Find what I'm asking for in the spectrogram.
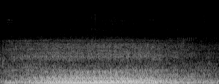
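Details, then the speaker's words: Cold engine on IDF carburetors, rich-smelling, after testing to remove hesitation, shifted into reverse: it revs up smoothly and falls back with no stumble, pop or hesitation. Clean throttle response. "ठीक है तो जैसे मुझे reverse में डालने दें engine ठंडा है ठीक है भयानक कोई हिचकिचाहट नहीं कुछ भी आगे नहीं जा रहा है"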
